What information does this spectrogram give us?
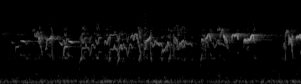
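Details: Fighting Sooty-headed bulbuls, four against one, at a lure-trapping site; a busy stream of overlapping sharp chirps and quick twitters with no break.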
